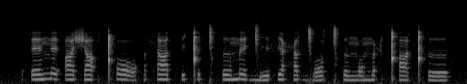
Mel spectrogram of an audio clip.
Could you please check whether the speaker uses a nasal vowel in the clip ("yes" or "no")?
no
